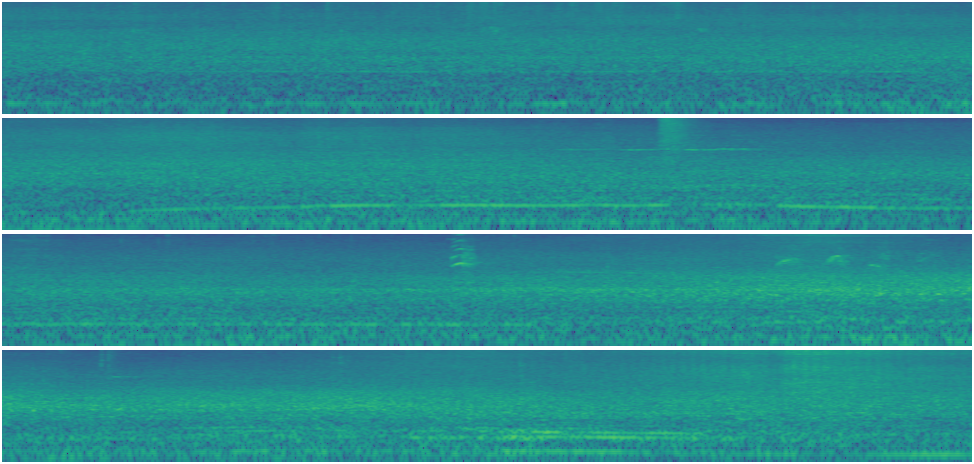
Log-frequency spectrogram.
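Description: Street traffic: a steady hum of road noise, with the engine drone of passing vehicles swelling about a third of the way in and again near the end.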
